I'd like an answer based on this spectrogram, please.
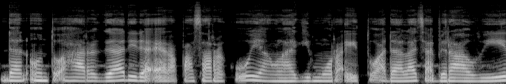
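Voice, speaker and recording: A woman with a very deep, low pitch speaks at a moderate pace with hardly any pauses and very even loudness, in fairly even intonation. The sound is dry and close, with no echo, over noticeable background noise. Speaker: homemaker vlogger. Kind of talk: voiceover vlog narration.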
